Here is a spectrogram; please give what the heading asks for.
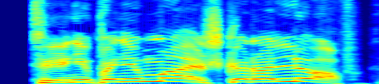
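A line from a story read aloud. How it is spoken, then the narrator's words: Shouting. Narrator (Russian): закричал Матвей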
